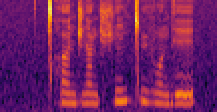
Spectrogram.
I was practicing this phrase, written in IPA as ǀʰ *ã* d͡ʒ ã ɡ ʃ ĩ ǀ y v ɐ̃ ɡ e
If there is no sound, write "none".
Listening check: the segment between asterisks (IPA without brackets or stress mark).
ɐ̃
